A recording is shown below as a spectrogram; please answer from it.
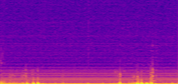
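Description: Steady electrical mains hum picked up through the microphone and sound system, with a few faint knocks of a handheld microphone being handled, about half a second in and again near the end.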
